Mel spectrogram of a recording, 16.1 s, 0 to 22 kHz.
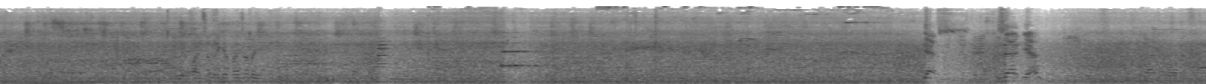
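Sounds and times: traffic noise: 0.0s - 16.0s.

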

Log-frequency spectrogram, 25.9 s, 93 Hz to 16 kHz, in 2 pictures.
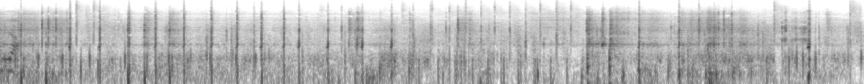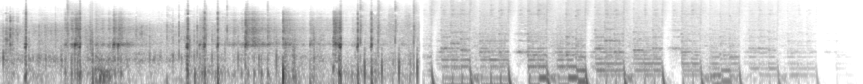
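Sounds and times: rifle gunfire: 0.0s - 19.2s
electronic music: 19.3s - 25.6s.

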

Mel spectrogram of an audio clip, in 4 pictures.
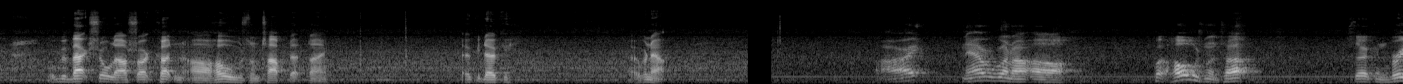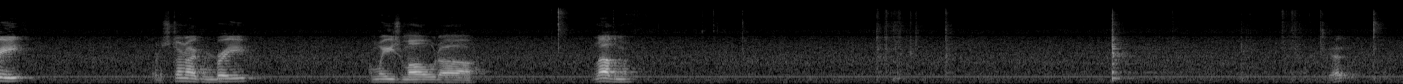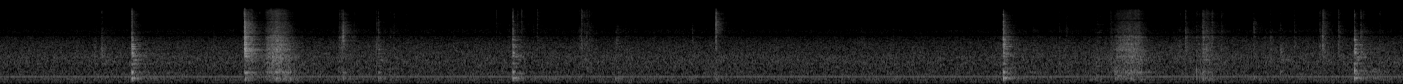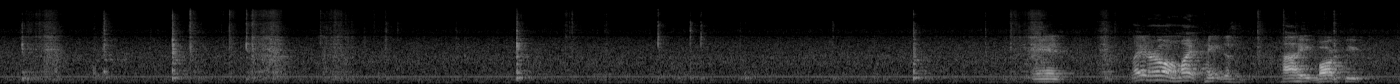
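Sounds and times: steady low hum: 0.0s - 56.0s
metallic clicks and scrapes: 41.3s - 46.1s.

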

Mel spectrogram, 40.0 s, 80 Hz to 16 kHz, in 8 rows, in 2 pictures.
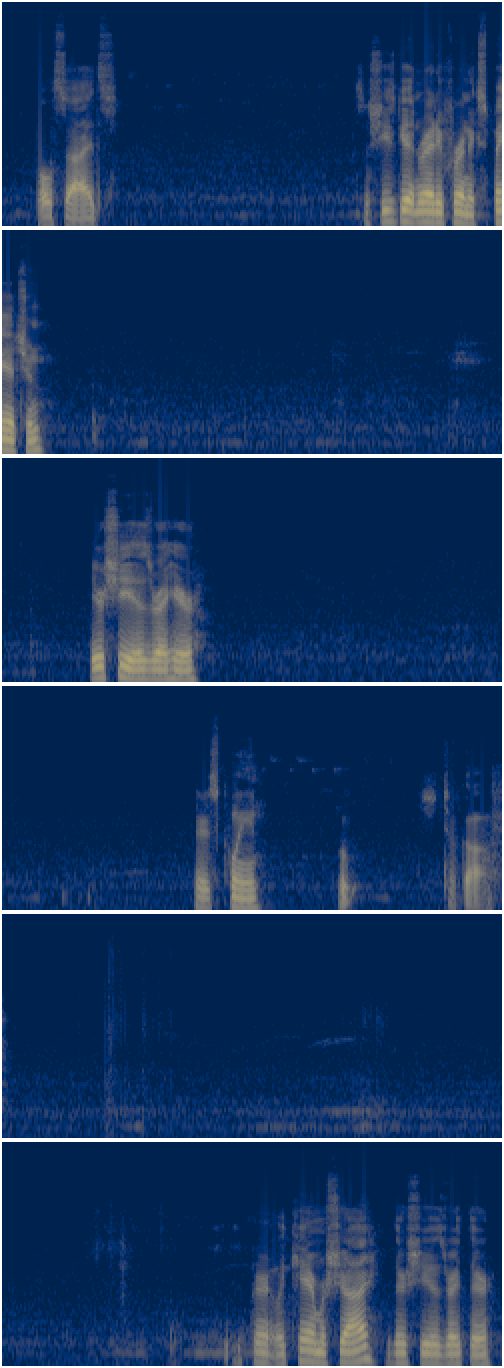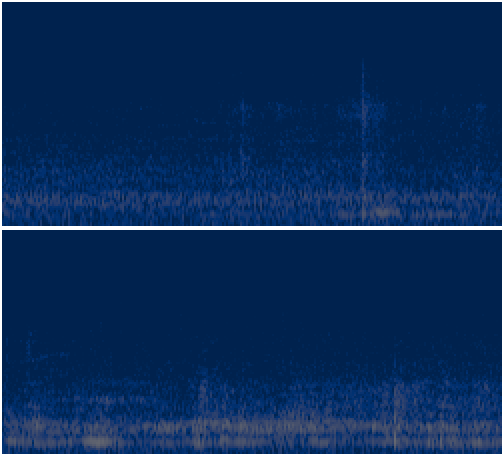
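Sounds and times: honeybees humming: 0.0s - 40.0s
bees buzzing: 29.0s - 40.0s.

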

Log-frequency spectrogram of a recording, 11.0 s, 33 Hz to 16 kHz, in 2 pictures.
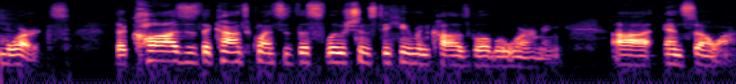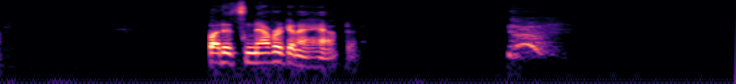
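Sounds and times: person clearing throat: 9.3s - 9.9s.

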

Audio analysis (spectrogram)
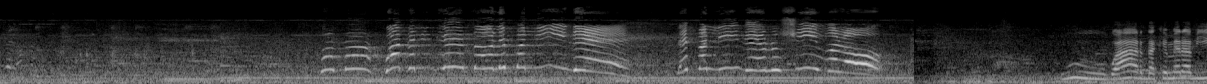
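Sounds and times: electronic carousel tune: 0.0s - 9.2s.

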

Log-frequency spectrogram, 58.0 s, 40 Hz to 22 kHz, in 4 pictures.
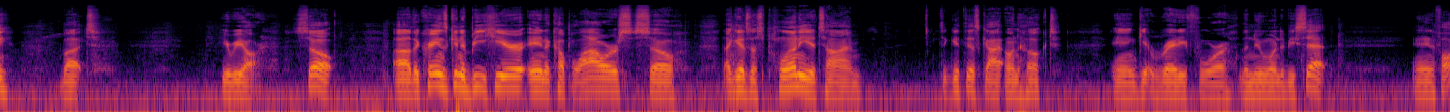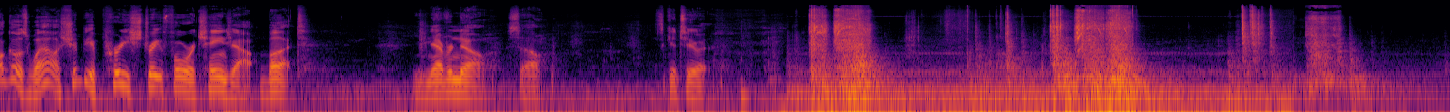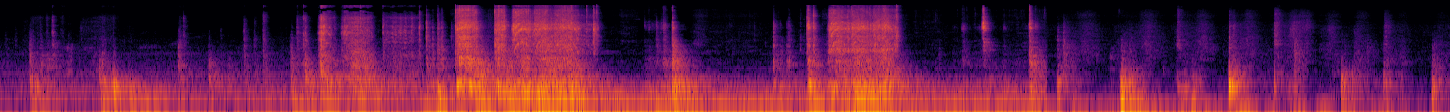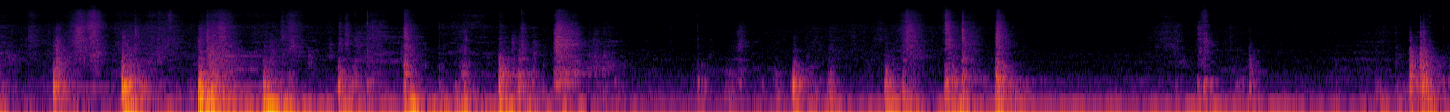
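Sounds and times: loud bursts of noise: 22.4s - 27.6s, 33.2s - 39.5s.

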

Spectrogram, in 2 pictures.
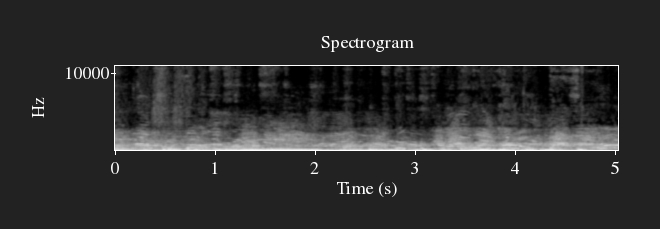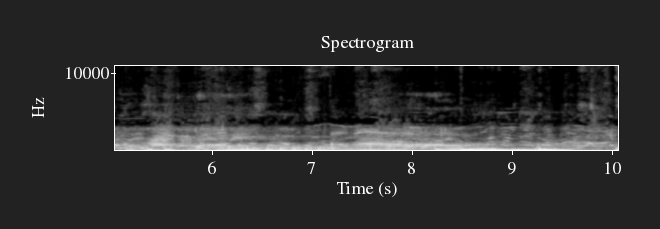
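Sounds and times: crowd voices overlapping: 0.0s - 10.0s
deep bass loudspeaker music: 0.0s - 10.0s.

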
